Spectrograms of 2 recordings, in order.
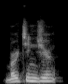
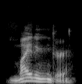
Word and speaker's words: Meitinger: Is it Mertinger? Meitinger. That's how you pronounce it.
